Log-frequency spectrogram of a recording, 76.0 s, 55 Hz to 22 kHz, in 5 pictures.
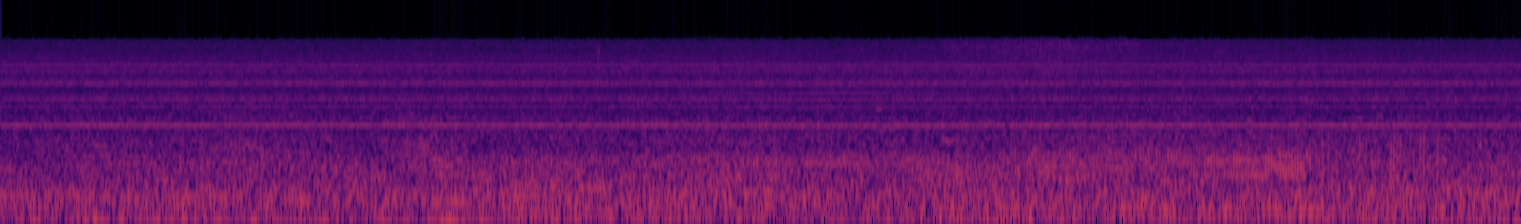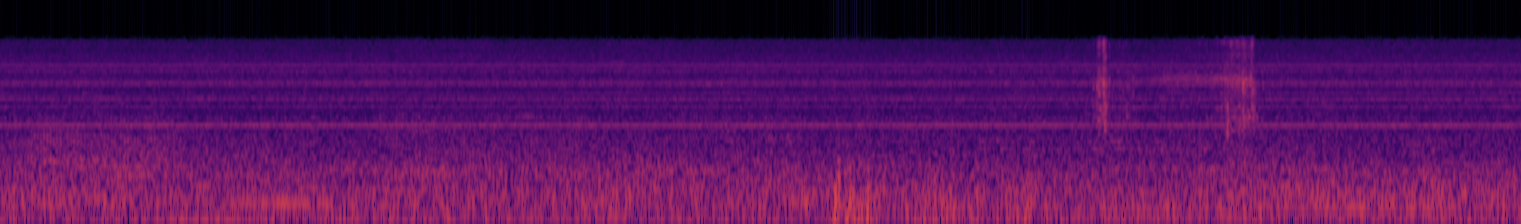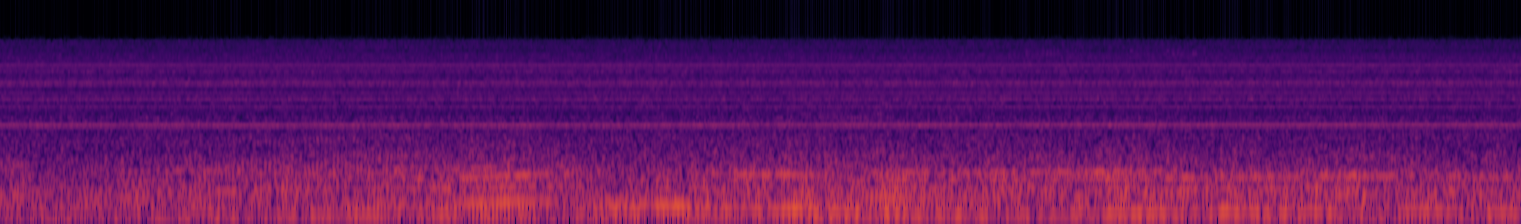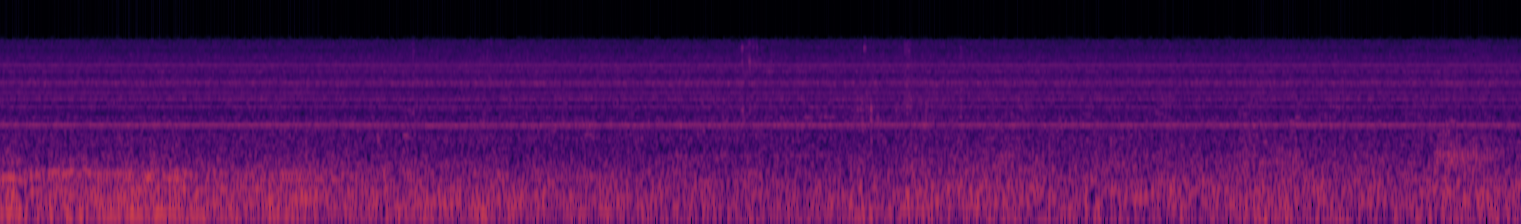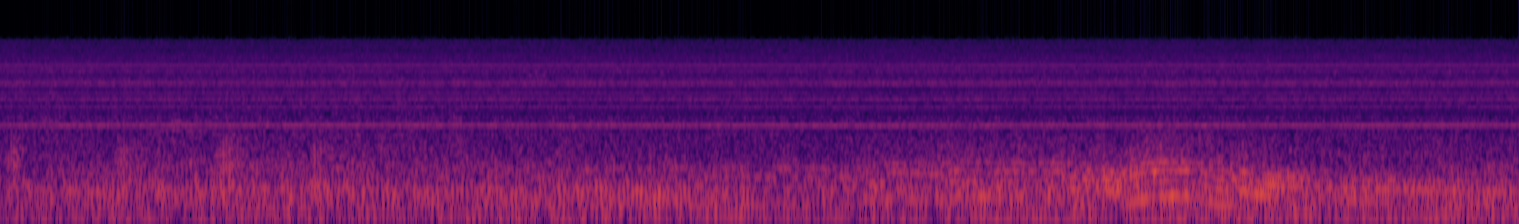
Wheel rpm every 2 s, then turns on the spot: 0, 0, 0, 0, 0, 0, 0, 0, 0, 0, 0, 0, 0, 0, 0, 0, 0, 0, 0, 0, 0, 0, 0, 0, 0, 0, 0, 0, 0, 0, 0, 0, 0, 0, 0, 0, 0, 0.
none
